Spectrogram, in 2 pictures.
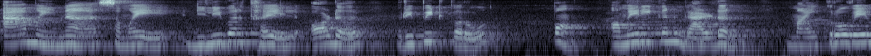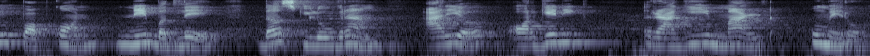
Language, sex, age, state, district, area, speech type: Gujarati, female, 45-60, Gujarat, Surat, urban, read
